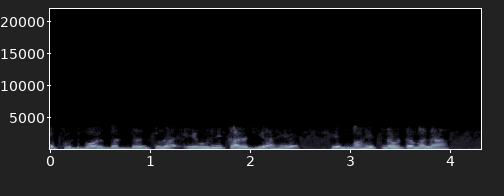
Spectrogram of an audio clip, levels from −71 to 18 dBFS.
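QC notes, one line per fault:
Throughout: tandem speech coding. The speech passes through three low-rate speech codecs in a row, GSM full rate, AMR-NB at 7.4 kbit/s and finally G.729A at 8 kbit/s, with G.711 links in between. Each coder re-encodes the previous one's already degraded output, so the errors stack. The result is rougher, more muffled and more warbly than any single codec would give, with nothing above 3.4 kHz.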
